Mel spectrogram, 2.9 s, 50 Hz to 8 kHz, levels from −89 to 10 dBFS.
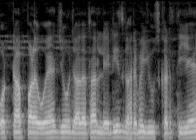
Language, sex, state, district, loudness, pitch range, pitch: Hindi, male, Bihar, Patna, -17 LUFS, 105-115 Hz, 110 Hz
